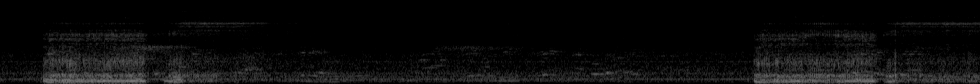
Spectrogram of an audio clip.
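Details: Snoring during sleep: two loud rough snores several seconds apart, with quieter breathing in between over a steady background hum.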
